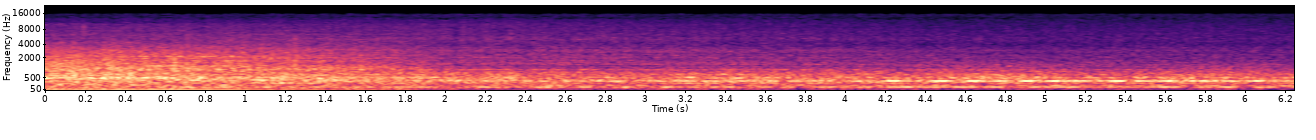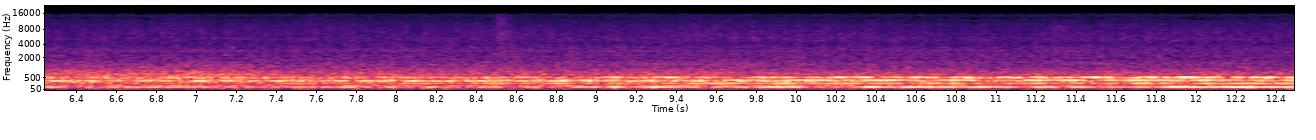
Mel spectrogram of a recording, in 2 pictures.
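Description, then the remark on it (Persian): A car engine drones steadily as the vehicle drives to a mine, a low continuous hum with a slowly rising pitch, preceded by a brief rush of broad noise at the start. “حاتم با ماشین میره معدن.”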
